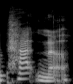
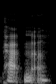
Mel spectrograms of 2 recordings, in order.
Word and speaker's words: patina: As for patina, it can be pronounced either way. Patina. Do you hear this? This is the Google pronunciation bot giving the British pronunciation of patina. Patina. Patina.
